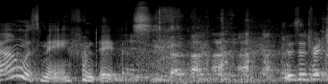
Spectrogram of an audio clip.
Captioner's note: laughter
